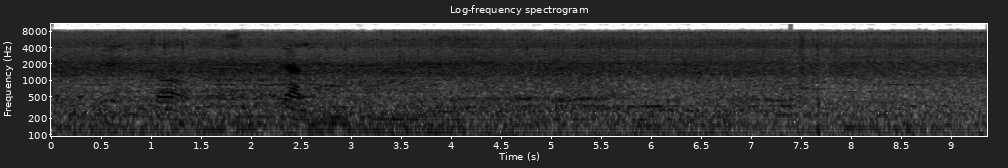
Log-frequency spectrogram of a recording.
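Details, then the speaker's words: Hyundai Accent after repairing both broken injector wires that caused a misfire and check engine light: even, steady low engine murmur with no misses or stumbles, now idling smoothly. "so nawala na guys yung pamam ng makina pino na yung andar niya yan"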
